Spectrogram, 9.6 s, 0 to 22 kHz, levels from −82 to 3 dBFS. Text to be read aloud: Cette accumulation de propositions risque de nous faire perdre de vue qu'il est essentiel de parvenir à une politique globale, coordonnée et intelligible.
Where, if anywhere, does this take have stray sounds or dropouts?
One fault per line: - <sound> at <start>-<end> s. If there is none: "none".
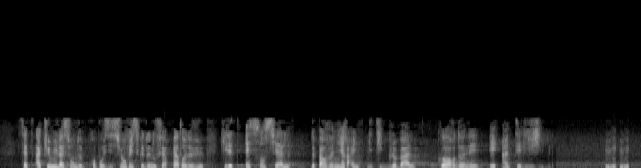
- dropout at 5.4-5.5 s
- laugh at 9.1-9.4 s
